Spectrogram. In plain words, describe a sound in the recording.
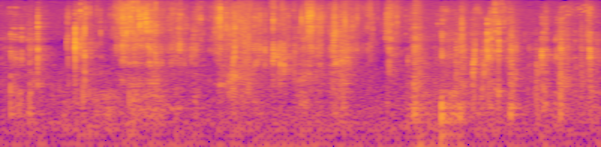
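A man chews loudly and wetly close to a microphone.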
